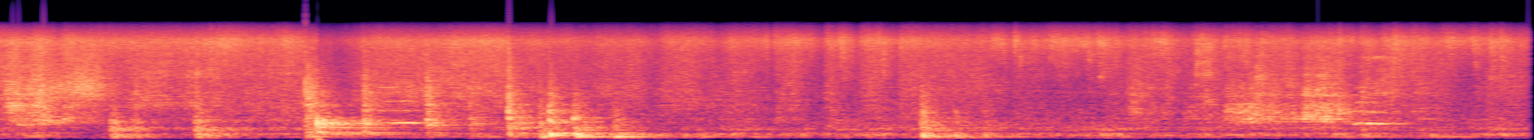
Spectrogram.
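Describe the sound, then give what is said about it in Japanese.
A shower sprays water in a steady, loud hiss, rinsing away urine collected in a bucket for about twelve seconds, with a few faint whimpers and small knocks mixed into the rushing water. “いやー、ちょっとシャワーで簡単に流しちゃいます。”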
